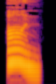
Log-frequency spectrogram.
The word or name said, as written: ಆನ್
